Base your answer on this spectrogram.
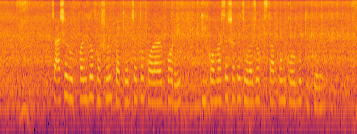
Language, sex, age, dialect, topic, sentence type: Bengali, female, 18-24, Standard Colloquial, agriculture, question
